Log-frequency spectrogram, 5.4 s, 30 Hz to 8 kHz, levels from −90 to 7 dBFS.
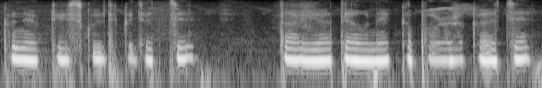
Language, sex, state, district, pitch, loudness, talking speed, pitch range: Bengali, female, Assam, Hailakandi, 185 Hz, -13 LUFS, 110 wpm, 180-190 Hz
